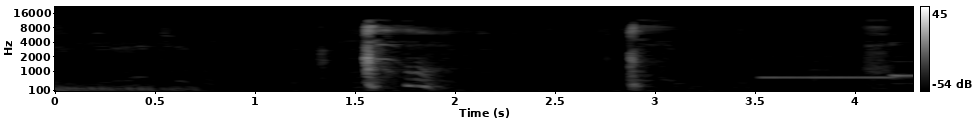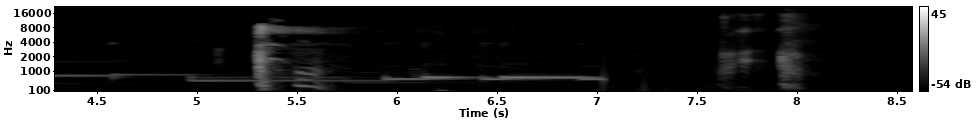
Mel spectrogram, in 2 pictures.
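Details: Several sharp, explosive sneeze bursts among steady musical tones in the background; repeated sneezing.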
